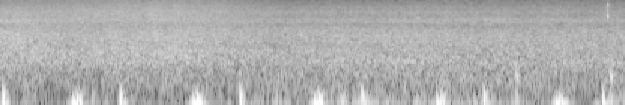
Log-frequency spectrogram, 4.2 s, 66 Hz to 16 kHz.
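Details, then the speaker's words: Heartbeat heard through a shirt from someone who says they are sick: soft, regular low thumps at about 75 a minute over a faint hum. "check it there we go you should be able to hear my heartbeat"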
